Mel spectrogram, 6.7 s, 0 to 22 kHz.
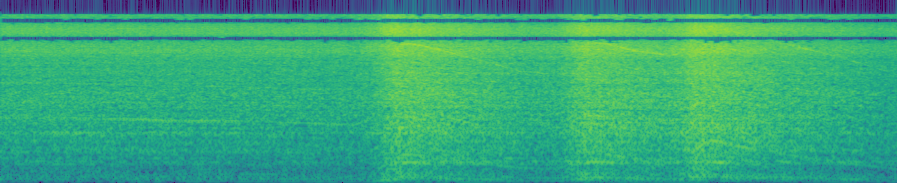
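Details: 1995 Chevy Caprice Wagon after belt and tensioner replacement for a chirping belt: steady even idle, then three quick throttle blips that rise and settle cleanly, no chirp or squeal; runs healthy.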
